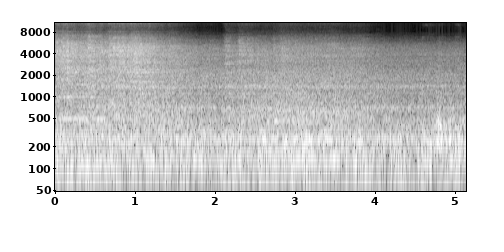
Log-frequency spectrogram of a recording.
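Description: SBB passenger coaches rolling slowly past through the station, a steady rumble of wheels on rail. A thin whine fades out about half a second in.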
